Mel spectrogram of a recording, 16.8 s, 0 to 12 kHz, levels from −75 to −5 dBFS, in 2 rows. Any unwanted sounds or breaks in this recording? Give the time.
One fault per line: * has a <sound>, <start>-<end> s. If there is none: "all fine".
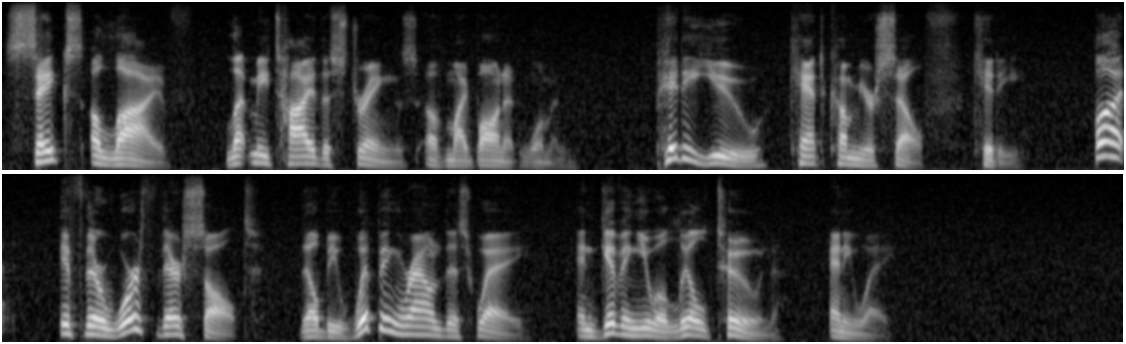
all fine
